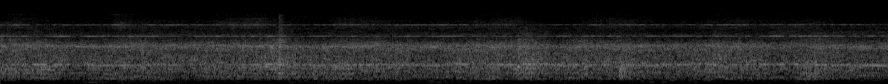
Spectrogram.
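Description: Cordless stick vacuum cleaner running steadily: a constant rush of air with a high motor whine over it.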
